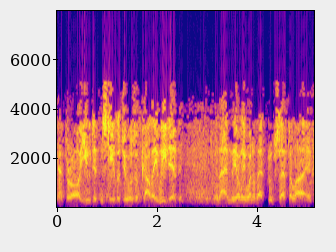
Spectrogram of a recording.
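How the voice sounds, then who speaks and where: A man's voice: sits low, fairly quick. An actor playing a haunted, desperate man in an old-time radio horror drama, grim and commanding, on a muffled noisy recording. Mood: weary, resigned. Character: haunted, desperate man with a gun, resigned to death.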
